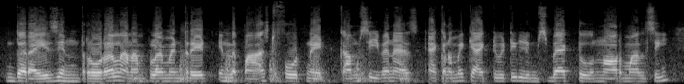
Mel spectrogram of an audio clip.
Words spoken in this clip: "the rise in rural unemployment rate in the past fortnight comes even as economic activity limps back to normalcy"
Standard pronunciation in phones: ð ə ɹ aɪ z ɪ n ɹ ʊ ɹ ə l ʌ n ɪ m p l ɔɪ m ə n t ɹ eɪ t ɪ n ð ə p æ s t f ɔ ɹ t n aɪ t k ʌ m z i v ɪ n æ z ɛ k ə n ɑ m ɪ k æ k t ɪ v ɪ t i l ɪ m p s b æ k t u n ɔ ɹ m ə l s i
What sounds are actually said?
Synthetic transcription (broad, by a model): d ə ɹ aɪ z ɪ n ɹ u ɹ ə l ʌ n ɪ m p l ɔɪ m ə n t ɹ eɪ t ɪ n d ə p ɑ s t f ɔ ɹ t n aɪ t k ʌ m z i v ɪ n æ z ɛ k ə n ɑ m ɪ k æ k t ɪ v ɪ t i l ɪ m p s b æ k t u n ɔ ɹ m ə l s i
